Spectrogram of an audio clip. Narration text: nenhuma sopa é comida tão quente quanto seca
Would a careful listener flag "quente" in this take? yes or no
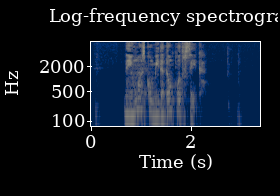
yes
